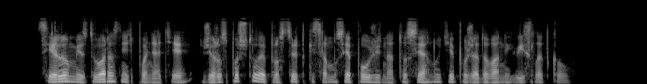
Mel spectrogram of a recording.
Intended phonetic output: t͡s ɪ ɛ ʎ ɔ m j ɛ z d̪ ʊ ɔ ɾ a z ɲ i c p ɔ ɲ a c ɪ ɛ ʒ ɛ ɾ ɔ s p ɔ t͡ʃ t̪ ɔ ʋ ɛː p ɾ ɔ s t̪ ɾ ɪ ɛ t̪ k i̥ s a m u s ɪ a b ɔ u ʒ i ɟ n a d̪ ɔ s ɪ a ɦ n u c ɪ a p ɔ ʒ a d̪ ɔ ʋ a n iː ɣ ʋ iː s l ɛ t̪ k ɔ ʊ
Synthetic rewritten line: t͡s ɪ ɛ ʎ ɔ m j ɛ z d̪ ʊ ɔ ɾ a z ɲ i c p ɔ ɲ a c ɪ ɛ ʒ ɛ ɾ ɔ s p ɔ t͡ʃ t̪ ɔ ʋ ɛː p ɾ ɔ s t̪ ɾ ɪ ɛ t̪ k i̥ s a m u s ɪ a p ɔ u ʒ i ɟ n a d̪ ɔ s ɪ a ɦ n u c ɪ ɛ p ɔ ʒ a d̪ ɔ ʋ a n iː ɣ ʋ iː s l ɛ t̪ k ɔ ʊ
